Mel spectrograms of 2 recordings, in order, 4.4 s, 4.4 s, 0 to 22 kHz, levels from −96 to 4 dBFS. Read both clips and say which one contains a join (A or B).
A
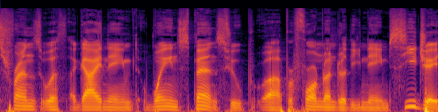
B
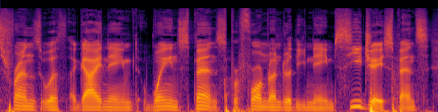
B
